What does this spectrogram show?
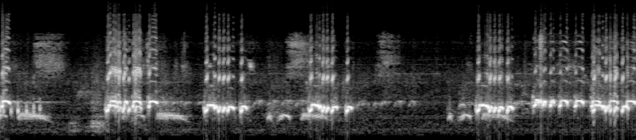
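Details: Zebra dove song used as a trapping lure: bursts of rapid staccato stuttering notes running into rolling, warbled coos, several phrases repeated across the clip with short quieter gaps between them.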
